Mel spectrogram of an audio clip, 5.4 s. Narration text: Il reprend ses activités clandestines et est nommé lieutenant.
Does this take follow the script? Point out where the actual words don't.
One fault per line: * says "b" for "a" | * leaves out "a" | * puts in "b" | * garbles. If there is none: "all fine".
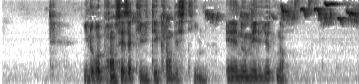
all fine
